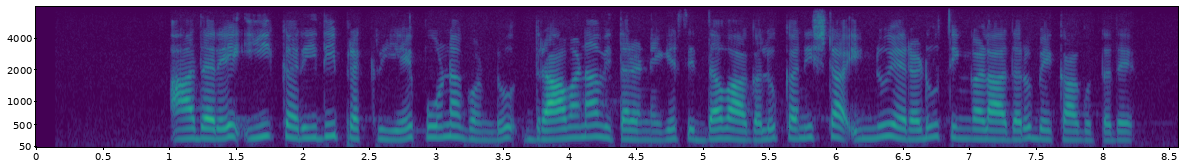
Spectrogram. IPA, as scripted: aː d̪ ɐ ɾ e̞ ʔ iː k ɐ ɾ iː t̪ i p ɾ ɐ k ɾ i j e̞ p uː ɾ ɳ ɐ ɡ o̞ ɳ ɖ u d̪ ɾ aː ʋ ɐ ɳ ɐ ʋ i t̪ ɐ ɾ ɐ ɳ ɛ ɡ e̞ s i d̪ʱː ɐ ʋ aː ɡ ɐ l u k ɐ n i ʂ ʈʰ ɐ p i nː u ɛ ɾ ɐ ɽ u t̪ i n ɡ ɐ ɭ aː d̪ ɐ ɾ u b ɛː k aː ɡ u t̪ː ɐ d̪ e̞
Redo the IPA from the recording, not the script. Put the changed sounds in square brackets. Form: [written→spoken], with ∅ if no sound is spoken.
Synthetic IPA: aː d̪ ɐ ɾ e̞ ʔ iː k ɐ ɾ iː [t̪→d̪] i p ɾ ɐ k ɾ i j e̞ p uː ɾ ɳ ɐ ɡ o̞ ɳ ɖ u d̪ ɾ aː ʋ ɐ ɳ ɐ ʋ i t̪ ɐ ɾ ɐ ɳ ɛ ɡ e̞ s i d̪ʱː ɐ ʋ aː ɡ ɐ l u k ɐ n i ʂ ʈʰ ɐ [p→ʔ] i nː u ɛ ɾ ɐ ɽ u t̪ i [n→ŋ] ɡ ɐ ɭ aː d̪ ɐ ɾ u b ɛː k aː ɡ u t̪ː ɐ d̪ e̞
